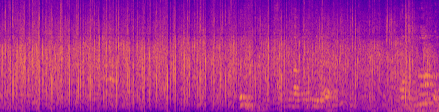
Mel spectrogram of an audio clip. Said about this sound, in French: Allez, quelques derniers applaudissements, s'il vous plaît.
